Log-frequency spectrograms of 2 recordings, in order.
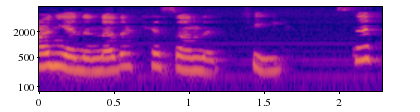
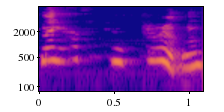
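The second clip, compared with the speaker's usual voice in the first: hopeful tone with raised pitch; 6 semitones higher than usual. Reading a story aloud: a boy asks his mum for something, hopeful. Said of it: "said Ron hopefully".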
